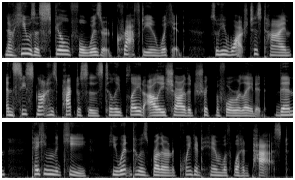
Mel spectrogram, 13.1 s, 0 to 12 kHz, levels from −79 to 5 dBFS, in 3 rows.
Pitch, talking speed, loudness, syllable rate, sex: 190 Hz, 200 wpm, -24 LUFS, 5.2 syllables/s, female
